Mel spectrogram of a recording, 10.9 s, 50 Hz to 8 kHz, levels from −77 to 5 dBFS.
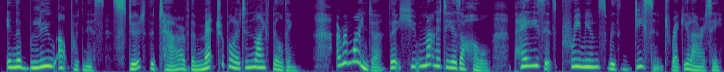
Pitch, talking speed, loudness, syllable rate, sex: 225 Hz, 140 wpm, -19 LUFS, 5.0 syllables/s, female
